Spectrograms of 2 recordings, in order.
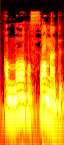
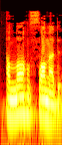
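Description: First: الصمد with a light echoing bounce on the final dal; natural qalqala. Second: الصمد ending in a clear rebounding dal; natural qalqala. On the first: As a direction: let the د of الصمد rebound naturally. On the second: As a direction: echo the final د of الصمد. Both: Shown as a demonstration. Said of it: "تلفظ این صدا بسیار طبیعی است".

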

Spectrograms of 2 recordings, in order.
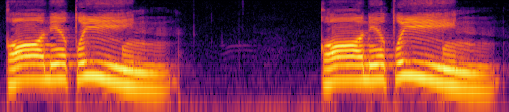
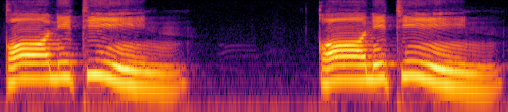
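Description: First: Slow قانطین with a thick, emphatic ط; careful recited model of قانطین with dark ط; heavy emphatic ta. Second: Slow قانتین with a light, thin t; careful recited model of قانتین with unemphatic ت; light dotted ta. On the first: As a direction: stretch قانطین, making the ط full and heavy. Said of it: "حالا با حرف تا". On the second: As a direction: stretch قانتین, keeping the ت fine and delicate. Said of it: "اول با ت دو نقطه". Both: Shown as a demonstration.

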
